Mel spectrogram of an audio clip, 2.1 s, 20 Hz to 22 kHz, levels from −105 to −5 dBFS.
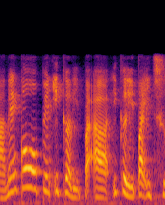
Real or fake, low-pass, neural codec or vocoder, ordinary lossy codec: fake; 7.2 kHz; codec, 16 kHz, 6 kbps, DAC; MP3, 96 kbps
